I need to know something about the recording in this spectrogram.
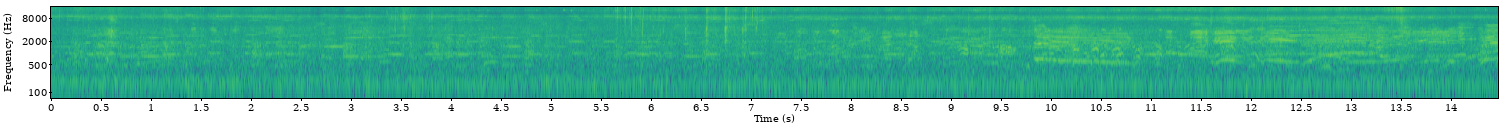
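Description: The engine of a klotok, a small wooden river boat, running steadily with a low drone. From about ten seconds in, a singing voice comes in over it.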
